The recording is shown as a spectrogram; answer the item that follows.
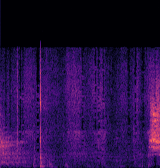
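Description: Soft rustling of polyester stuffing and cotton fabric as a handful of stuffing is pushed into a quilt puff, with a light click about half a second in.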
